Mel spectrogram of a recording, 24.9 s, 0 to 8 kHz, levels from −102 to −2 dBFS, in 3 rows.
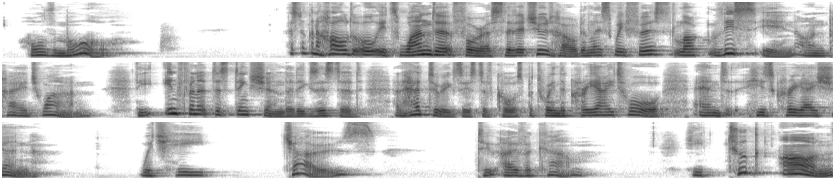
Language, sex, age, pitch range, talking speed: English, male, 60-79, 125-175 Hz, 125 wpm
